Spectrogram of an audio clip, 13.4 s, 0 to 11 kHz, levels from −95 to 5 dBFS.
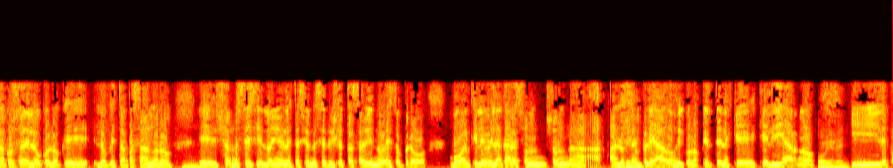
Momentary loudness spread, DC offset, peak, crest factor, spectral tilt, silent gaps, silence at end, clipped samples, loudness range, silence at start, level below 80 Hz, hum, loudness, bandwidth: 5 LU; under 0.1%; -2 dBFS; 14 dB; -9 dB/octave; none; 0 s; under 0.1%; 1 LU; 0 s; -32 dBFS; none; -16 LUFS; 5.8 kHz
